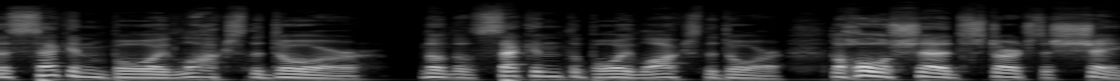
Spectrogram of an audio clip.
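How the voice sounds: Reading aloud in a natural reading voice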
